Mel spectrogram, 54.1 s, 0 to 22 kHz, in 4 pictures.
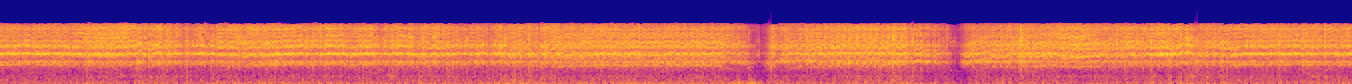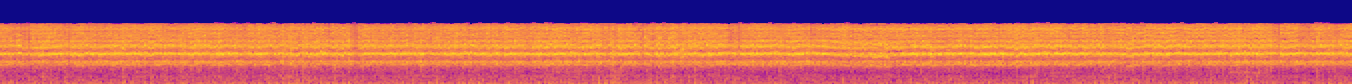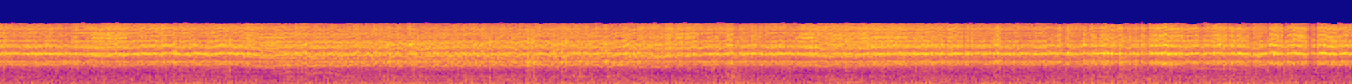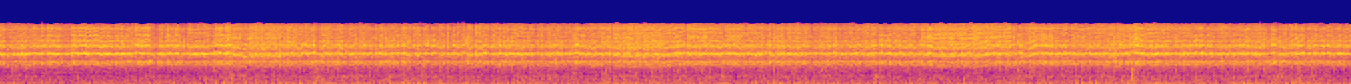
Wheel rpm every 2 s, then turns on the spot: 230, 230, 220, 160, 130, 180, 230, 230, 230, 230, 230, 230, 230, 230, 220, 200, 190, 220, 230, 230, 240, 230, 230, 220, 230, 230, 240.
none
